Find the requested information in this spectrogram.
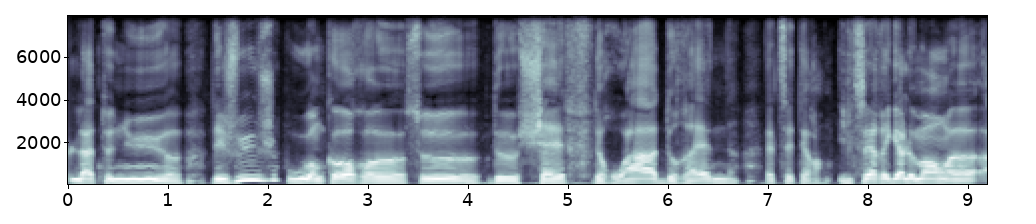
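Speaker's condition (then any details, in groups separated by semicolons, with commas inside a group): No condition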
